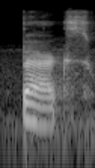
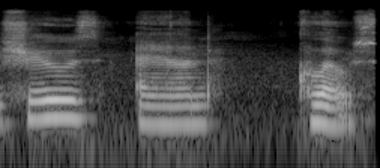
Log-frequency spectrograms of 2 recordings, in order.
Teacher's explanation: the s sound is influenced by the previous sound and changes to a z sound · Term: progressive assimilation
